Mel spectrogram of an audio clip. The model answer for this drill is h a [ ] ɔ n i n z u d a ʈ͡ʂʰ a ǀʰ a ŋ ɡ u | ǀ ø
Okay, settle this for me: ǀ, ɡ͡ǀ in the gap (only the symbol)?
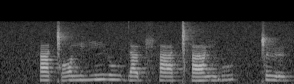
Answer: ɡ͡ǀ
